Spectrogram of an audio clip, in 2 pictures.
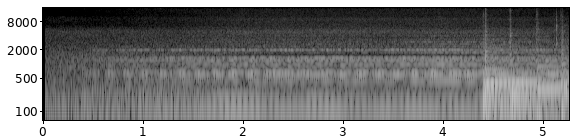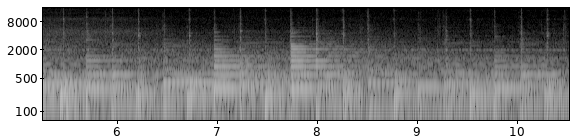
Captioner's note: soft breeze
